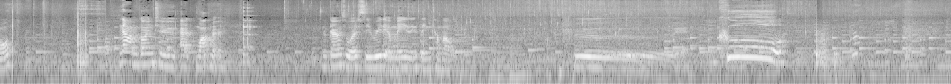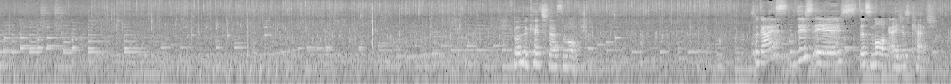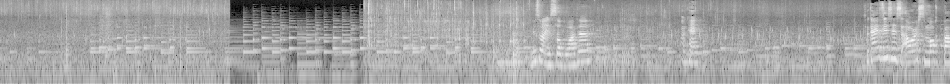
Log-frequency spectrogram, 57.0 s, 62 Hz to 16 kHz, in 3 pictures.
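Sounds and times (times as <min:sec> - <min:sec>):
background music with simple melody: 0:00.0 - 0:57.0
dry ice bubbling in water: 0:06.6 - 0:15.8, 0:20.4 - 0:42.6, 0:45.3 - 0:56.8.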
